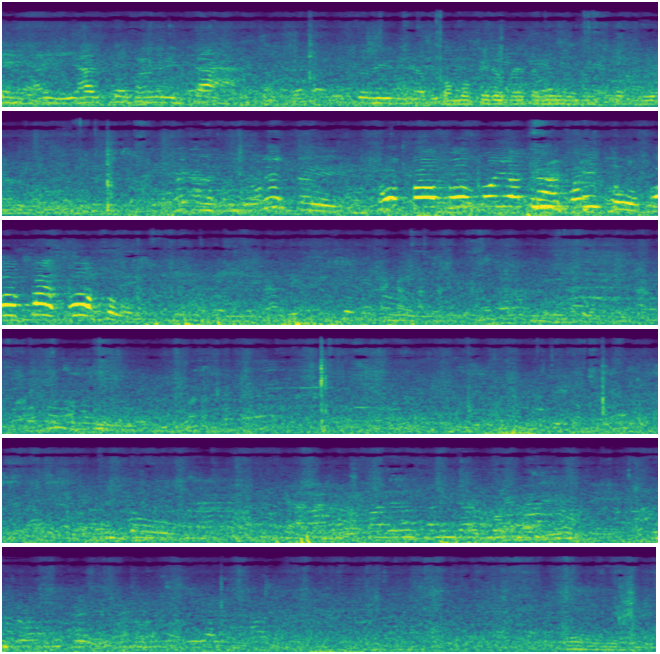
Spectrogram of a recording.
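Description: A crowd of people talks and murmurs close by outdoors.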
